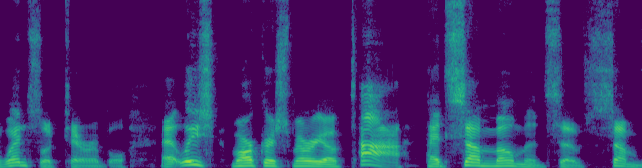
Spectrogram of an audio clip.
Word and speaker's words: Marcus Mariota: that apparently were in the conversation, which was Marcus Mariota, apparently how you pronounce it, which I guess, thanks for letting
